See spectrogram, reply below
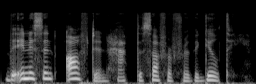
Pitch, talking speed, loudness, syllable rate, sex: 200 Hz, 210 wpm, -20 LUFS, 6.3 syllables/s, female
